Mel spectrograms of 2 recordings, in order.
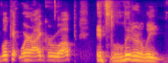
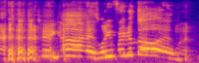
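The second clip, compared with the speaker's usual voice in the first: high, shouting Jersey guy; Carl from Aqua Teen; 13 semitones higher, 4 dB louder, slower than usual. Retold or imitated. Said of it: "I just became Carl from Aqua Teen".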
